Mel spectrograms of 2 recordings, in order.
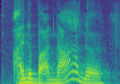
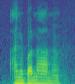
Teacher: And you see there's a strong excursion on both words, whereas in a neutral declarative, Eine Banane. you see the F0 contour is very flat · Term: admiration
